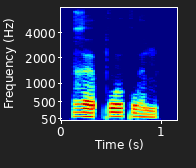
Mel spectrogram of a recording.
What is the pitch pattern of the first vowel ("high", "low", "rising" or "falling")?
low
